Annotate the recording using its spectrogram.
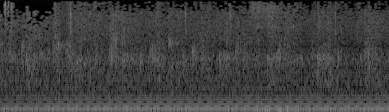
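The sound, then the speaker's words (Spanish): A church audience applauds the Lord during a morning service with steady, dense clapping that fills the whole clip, while sustained low keyboard-like tones hum underneath. No one speaks. “Denle al Señor un aplauso esta mañana.”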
